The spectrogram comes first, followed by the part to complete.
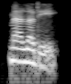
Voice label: "malady", Indian

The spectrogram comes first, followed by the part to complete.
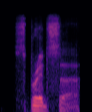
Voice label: "spritzer", British

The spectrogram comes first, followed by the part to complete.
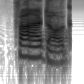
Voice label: "firedog", Indian

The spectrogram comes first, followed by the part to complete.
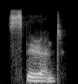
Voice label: "spirant", Indian

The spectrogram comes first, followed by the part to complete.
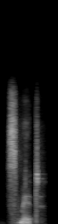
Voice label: "smit", Indian

